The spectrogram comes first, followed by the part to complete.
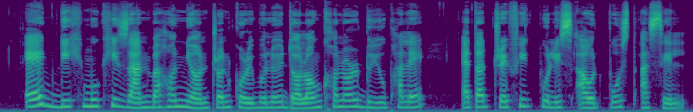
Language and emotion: Assamese, neutral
